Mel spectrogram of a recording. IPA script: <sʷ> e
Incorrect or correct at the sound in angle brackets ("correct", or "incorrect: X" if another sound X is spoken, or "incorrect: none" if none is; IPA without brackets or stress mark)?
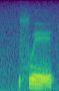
correct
